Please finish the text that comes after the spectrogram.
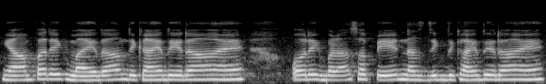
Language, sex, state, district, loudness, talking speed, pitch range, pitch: Hindi, female, Delhi, New Delhi, -11 LUFS, 210 wpm, 210-225 Hz, 220 Hz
